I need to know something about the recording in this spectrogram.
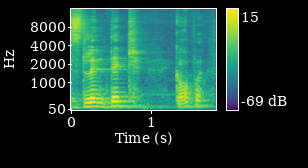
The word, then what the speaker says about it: Slentech Corp: sommes très heureux alors c'est vrai que l'orthographe et la prononciation du nom est un peu compliqué c'est vrai je vous l'accorde c'est slentech corp donc gross modo nous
